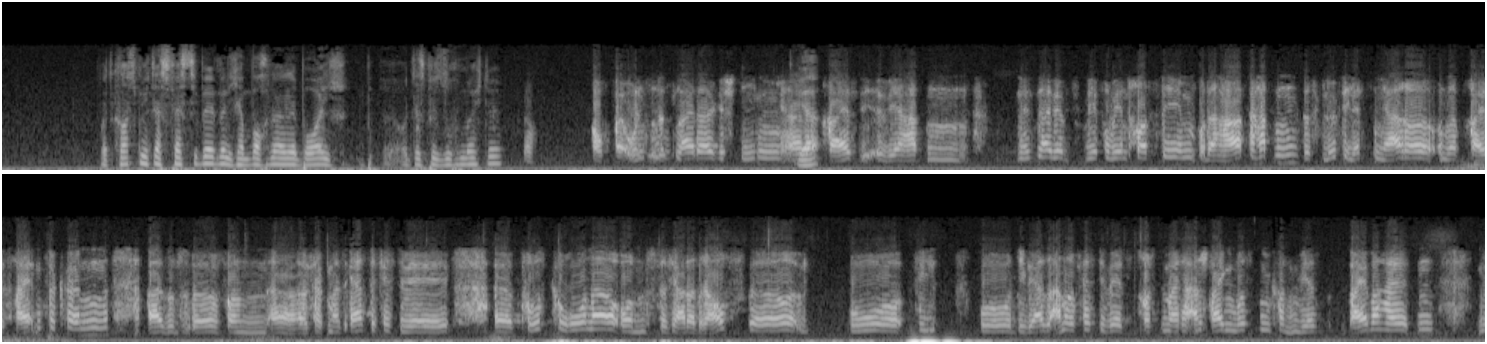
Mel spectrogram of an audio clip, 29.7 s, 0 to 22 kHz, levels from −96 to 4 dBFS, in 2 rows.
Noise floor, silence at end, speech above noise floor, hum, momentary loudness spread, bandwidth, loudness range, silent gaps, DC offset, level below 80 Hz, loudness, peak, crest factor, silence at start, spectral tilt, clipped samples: -49 dBFS; 0 s; 23 dB; none; 12 LU; 7.8 kHz; 4 LU; none; under 0.1%; -46 dBFS; -28 LUFS; -6 dBFS; 20 dB; 0 s; -4.5 dB/octave; under 0.1%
